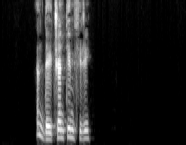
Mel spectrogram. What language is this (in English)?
Kabyle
